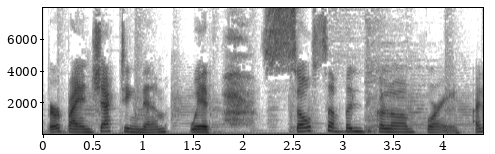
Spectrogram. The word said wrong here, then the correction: succinylcholine: Succinylcholine. That's not an easy word to say.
